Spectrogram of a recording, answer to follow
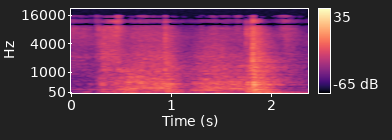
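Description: A kitchen cabinet drawer is slid open and pushed shut on its runners, with a sharp knock as it closes near the end.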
